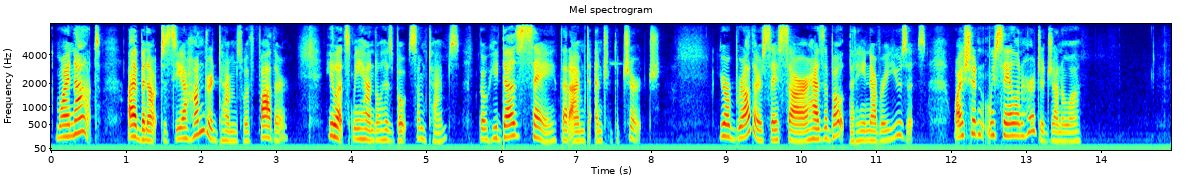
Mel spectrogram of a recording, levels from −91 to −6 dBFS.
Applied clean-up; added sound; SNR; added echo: none; none; none; none.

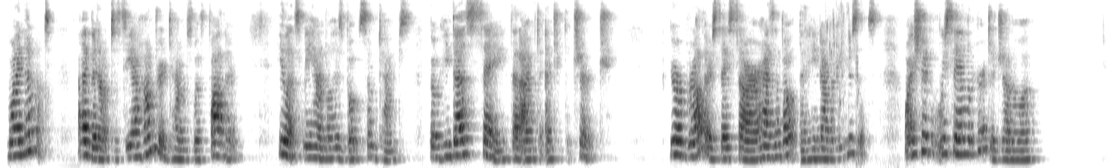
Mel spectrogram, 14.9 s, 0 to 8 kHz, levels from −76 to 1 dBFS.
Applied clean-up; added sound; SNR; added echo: neural mask model DeepFilterNet 3.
